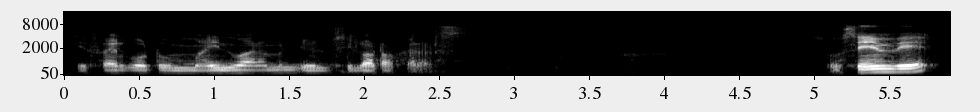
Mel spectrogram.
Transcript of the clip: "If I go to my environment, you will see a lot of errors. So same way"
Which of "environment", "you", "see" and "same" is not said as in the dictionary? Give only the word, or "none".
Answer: none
